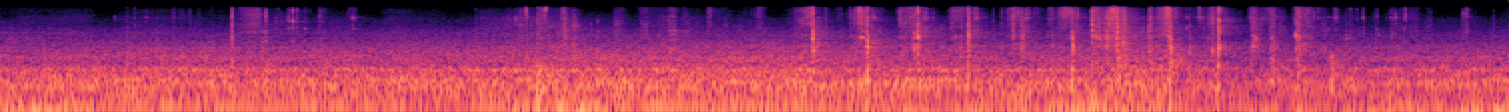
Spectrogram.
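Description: A tarot deck is shuffled by hand, with rapid papery riffles and flicks that come in quick bursts and grow busier toward the end, over a constant low background hum.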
